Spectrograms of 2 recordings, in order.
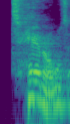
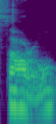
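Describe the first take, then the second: First: The name begins with a hard T sound. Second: The name begins with a soft TH sound. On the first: This is how German speakers say the name. "it's T H, so it's T" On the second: This is how English speakers say the name. "the English version is Thorold"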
